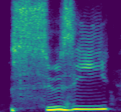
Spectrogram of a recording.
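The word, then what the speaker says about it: Siouxsie: underground uh band called Suzy and the Banshees. And it's spelled Suzy like the Sue Indians.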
